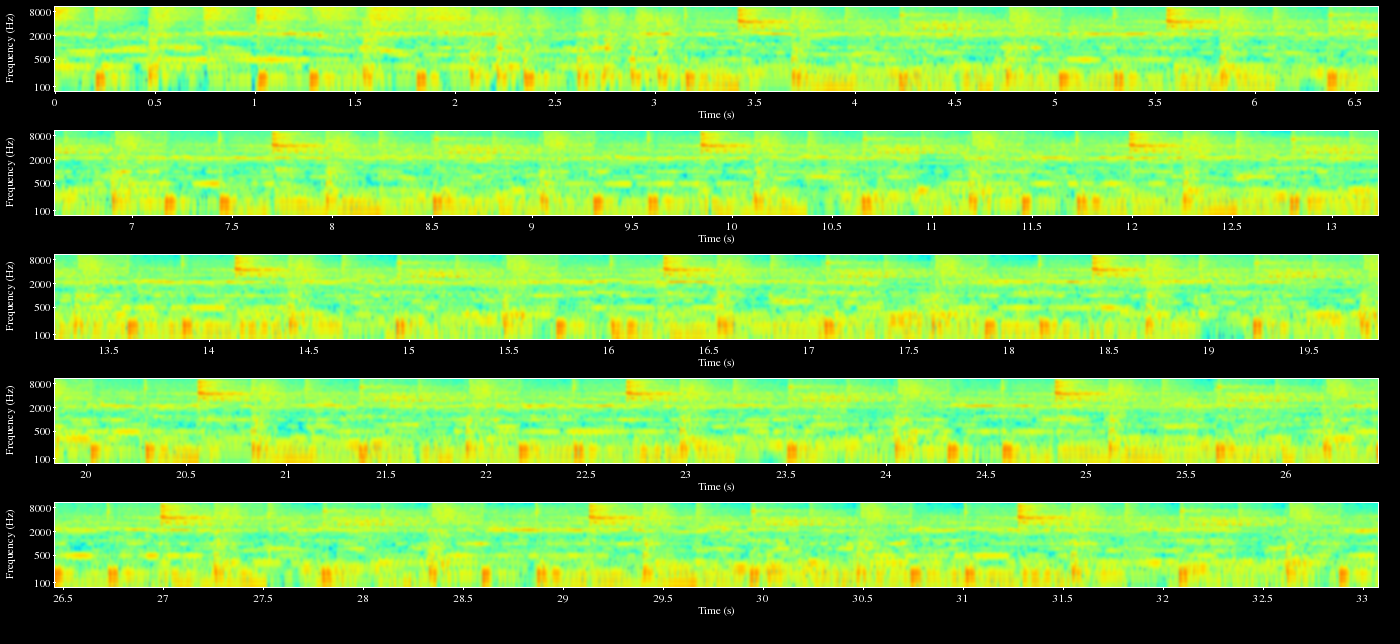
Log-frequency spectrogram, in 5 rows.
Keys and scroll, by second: 7.1 Page_Up, 21.2 d, 27.3 Home, 27.4 Left, 27.6 Up, 28.0 Up, 29.1 super+c, 29.2 super+v.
